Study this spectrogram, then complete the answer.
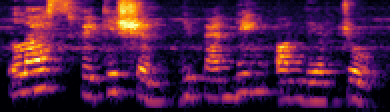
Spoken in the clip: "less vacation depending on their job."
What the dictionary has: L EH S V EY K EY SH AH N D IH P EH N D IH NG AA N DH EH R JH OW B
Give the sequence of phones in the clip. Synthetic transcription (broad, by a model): L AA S F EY K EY SH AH N D IH P EH N D IH NG AA N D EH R JH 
